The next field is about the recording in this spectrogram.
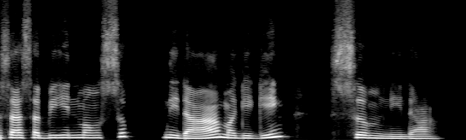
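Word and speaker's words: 습니다: so Instead na sasabihin mang sup Nida magiging sumnida y so ne Al So ibig sabihin Yes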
